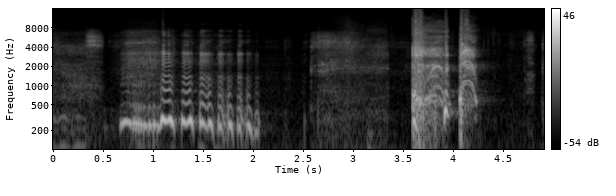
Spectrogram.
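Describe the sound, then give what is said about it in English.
Coughing from allergies, a few harsh coughs mixed with breathy vocal sounds, ending in two loud, abrupt bursts. “Now the allergies kick in. Yeah, that's why I'm coughing and stuff.”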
